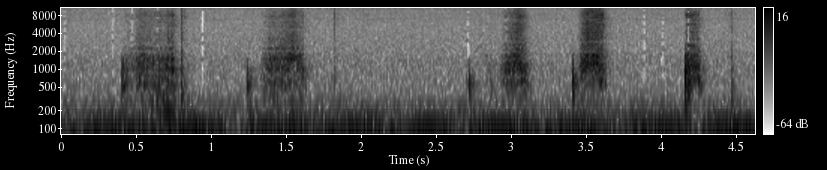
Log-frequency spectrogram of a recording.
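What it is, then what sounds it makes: Chalk drawing on a chalkboard. White chalk held in the fingers draws short strokes on the upper right of a large, solid painted chalkboard set in a green wooden frame. Each stroke gives a dry, raspy scratch with a bright, hissy edge. A steady low hum runs underneath the whole time.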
